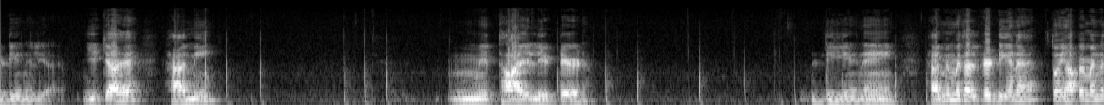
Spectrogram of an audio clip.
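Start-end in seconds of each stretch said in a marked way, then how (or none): 1.7-8.9 drawn out, word by word; dictating while writing. Real, not acted. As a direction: stretch each word with long gaps as you write. Saying the term while writing.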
